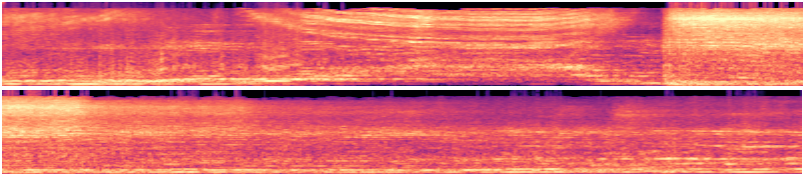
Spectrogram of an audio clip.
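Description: Psytrance played loud through a club sound system, with a driving bass line. About two seconds in the bass drops out under a sweeping effect, and the full beat crashes back in a little after three seconds in.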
